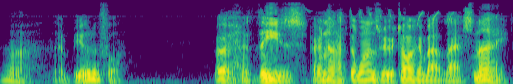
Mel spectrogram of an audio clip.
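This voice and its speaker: An actor playing a smooth-talking private detective in a radio drama, easygoing and probing. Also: male voice, low-pitched, sing-song, moderate pace, a little hiss or hum, full character voice. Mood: affable, probing. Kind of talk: radio drama dialogue and first-person narration. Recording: dull vintage radio recording.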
